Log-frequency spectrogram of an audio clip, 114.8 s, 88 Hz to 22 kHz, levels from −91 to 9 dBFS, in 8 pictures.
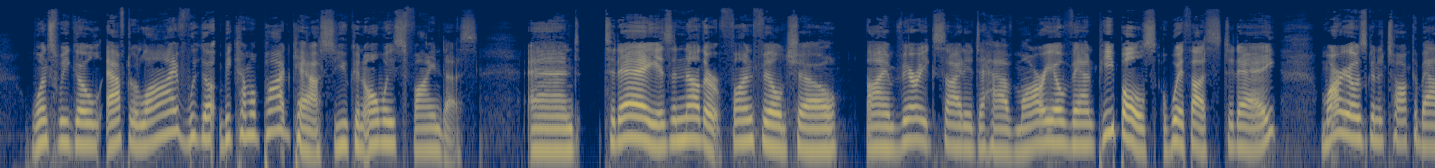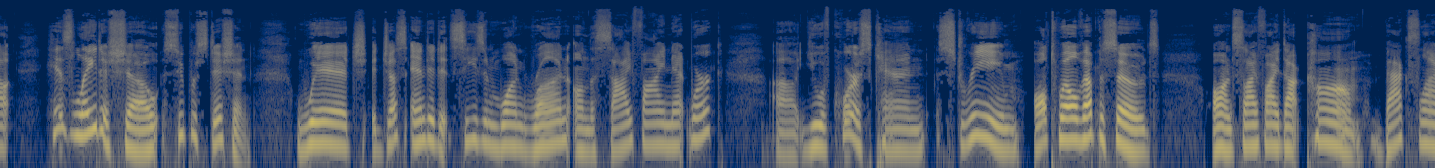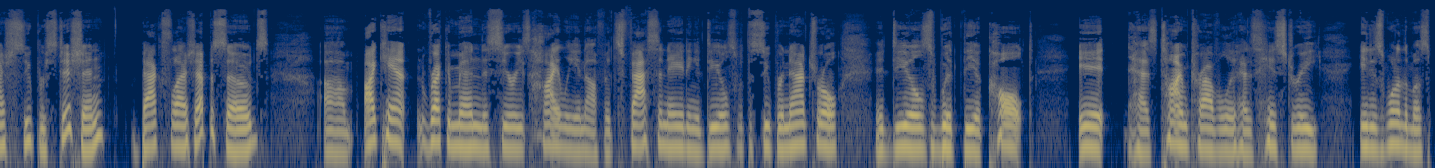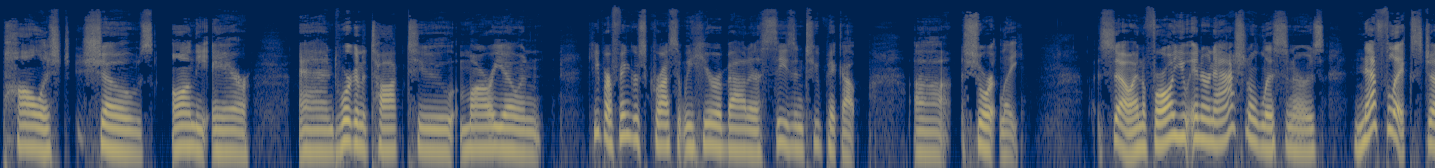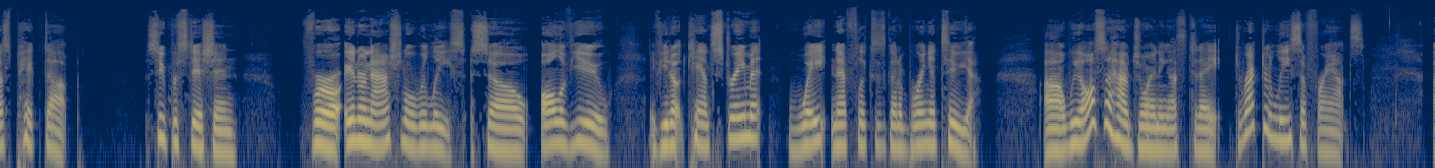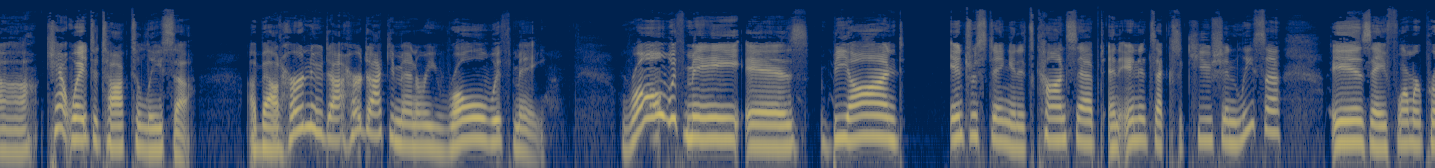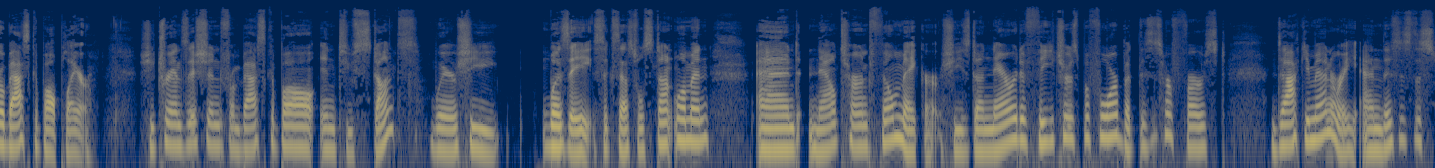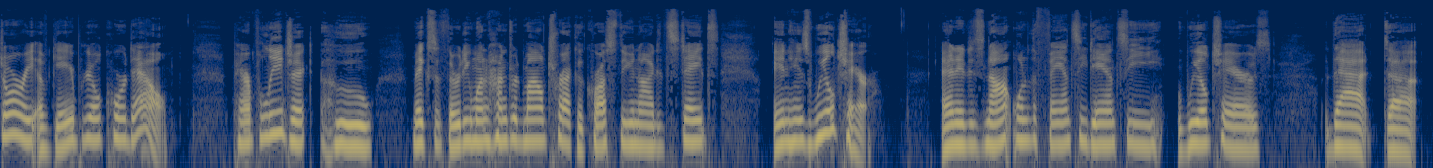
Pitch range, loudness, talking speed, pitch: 165-215 Hz, -24 LUFS, 145 wpm, 185 Hz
